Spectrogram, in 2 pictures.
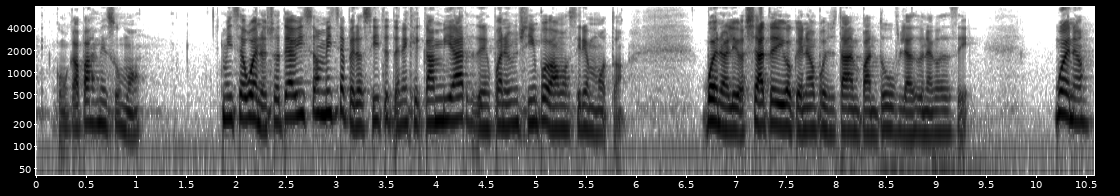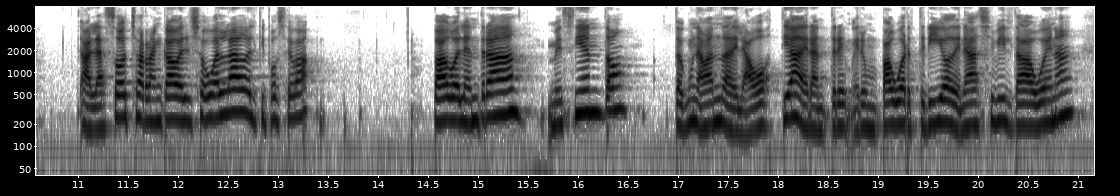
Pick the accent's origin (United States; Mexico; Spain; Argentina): Argentina; No, le digo, soy de Argentina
